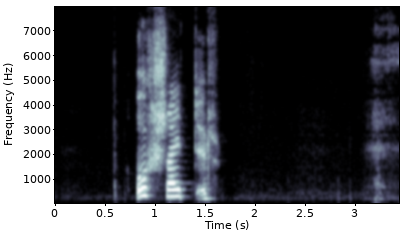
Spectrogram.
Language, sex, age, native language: Icelandic, female, 9, Icelandic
